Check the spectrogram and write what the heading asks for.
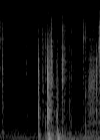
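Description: A handful of computer keyboard keystrokes, quick separate clicks starting about three-quarters of a second in. They are the typing that turns a pair of curly braces into square brackets in the code.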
